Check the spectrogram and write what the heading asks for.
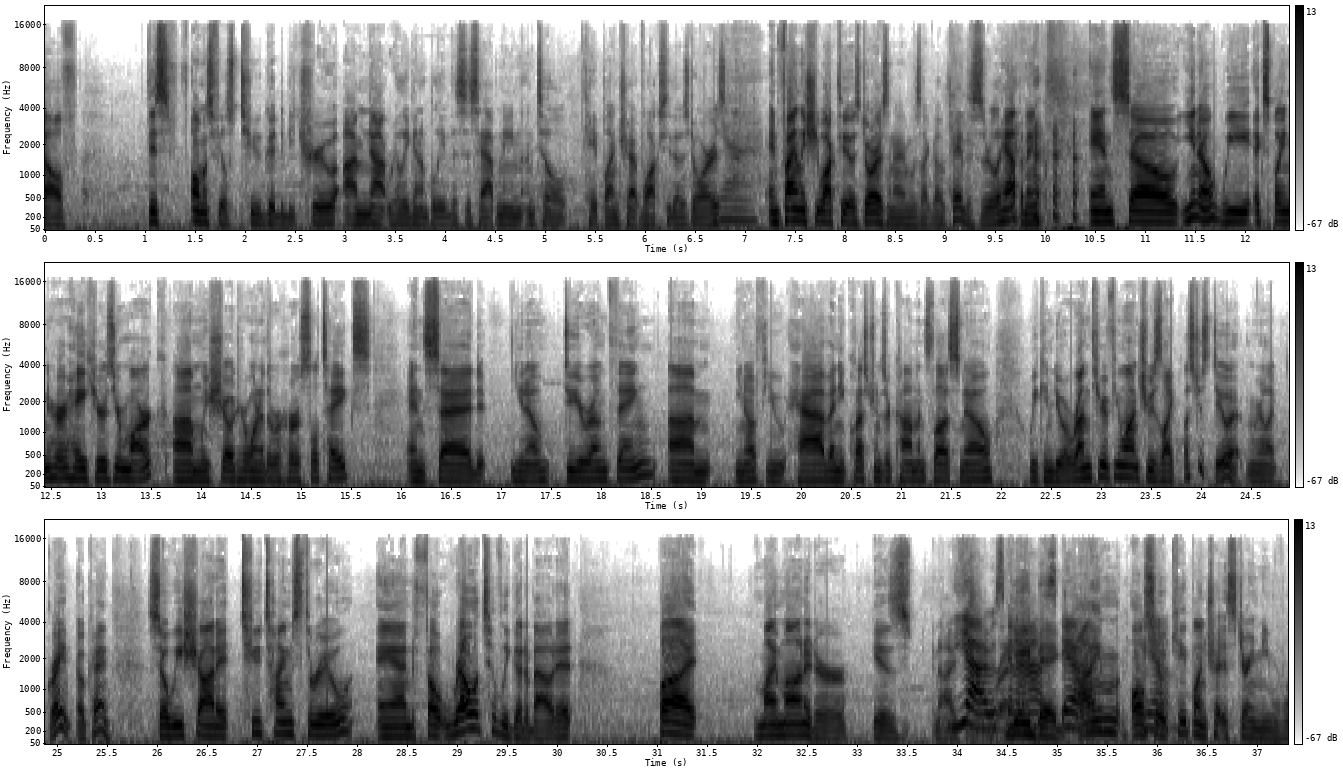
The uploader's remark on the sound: We are live, on-location at the TCL Chinese Theatre for the 19th annual Oscar Qualifying HollyShorts Film Festival , as the official podcast partner. Entirely shot on an iPhone with no crew.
